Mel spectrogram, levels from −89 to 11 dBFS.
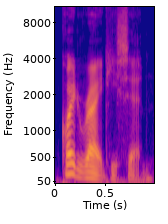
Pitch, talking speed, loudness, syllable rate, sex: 105 Hz, 240 wpm, -18 LUFS, 5.8 syllables/s, male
